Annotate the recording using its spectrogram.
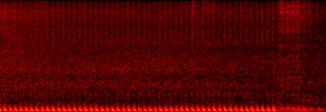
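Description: Motorcycle engine sound effect: a steady, rapid low putter at an even pitch that cuts off about three and a half seconds in, leaving a fainter low rumble.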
